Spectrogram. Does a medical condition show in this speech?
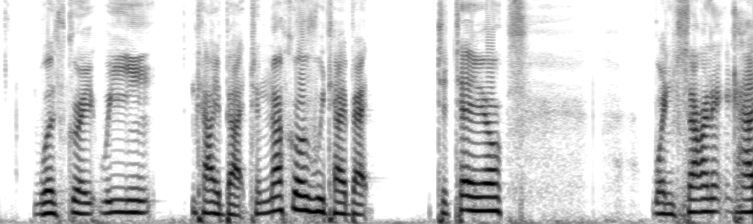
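Yes: cerebral palsy.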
